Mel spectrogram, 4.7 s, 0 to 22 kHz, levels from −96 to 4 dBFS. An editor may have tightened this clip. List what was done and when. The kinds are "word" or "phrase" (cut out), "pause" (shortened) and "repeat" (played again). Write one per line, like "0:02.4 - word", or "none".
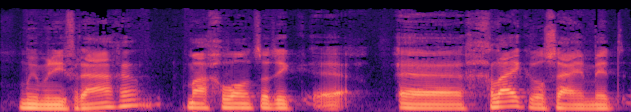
none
